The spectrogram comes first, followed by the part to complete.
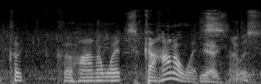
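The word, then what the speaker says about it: Kochanowicz: How do you pronounce his name? Kohanowitz? Kohanowitz.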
